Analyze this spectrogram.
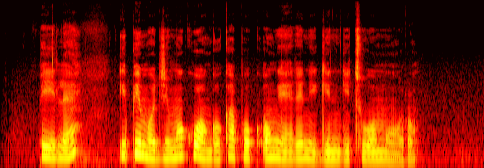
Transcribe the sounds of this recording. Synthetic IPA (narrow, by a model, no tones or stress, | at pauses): pɪlɛ | ɪpimɔd͡ʒimɔkwɔŋɡɔkapokʰɔŋɛɾɛniɡinɡɪtʰwomɔɾɔ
